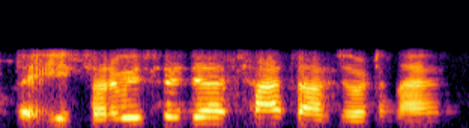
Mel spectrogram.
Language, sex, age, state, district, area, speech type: Sindhi, male, 30-45, Gujarat, Kutch, urban, conversation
